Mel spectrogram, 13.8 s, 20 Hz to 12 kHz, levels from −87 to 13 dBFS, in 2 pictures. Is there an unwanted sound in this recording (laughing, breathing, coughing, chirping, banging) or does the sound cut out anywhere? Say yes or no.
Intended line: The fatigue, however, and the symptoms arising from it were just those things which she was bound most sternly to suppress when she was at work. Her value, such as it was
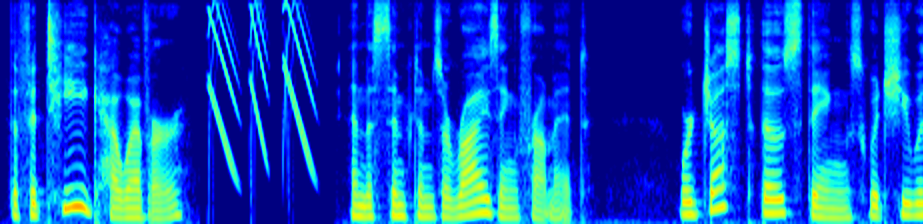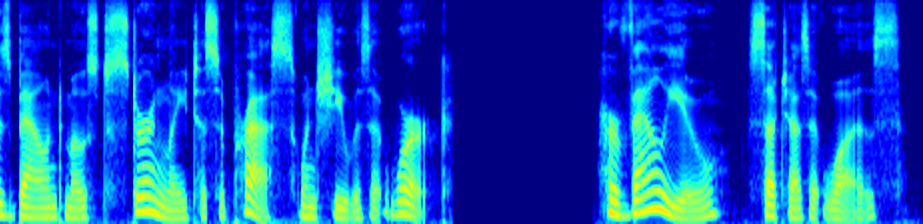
yes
